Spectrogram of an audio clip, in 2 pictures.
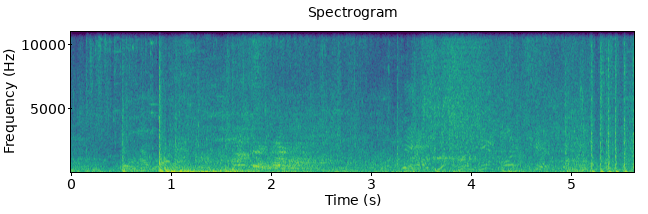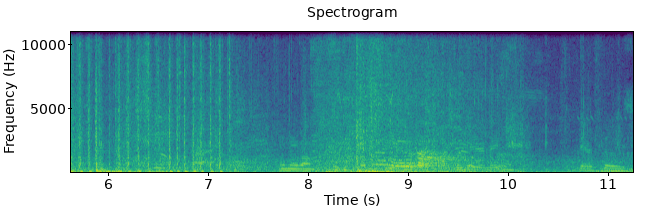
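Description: Rapid assault rifle fire in the shooter game Call of Duty: Advanced Warfare, loud sustained automatic bursts with short pauses, mixed with other game sounds while people talk over it.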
